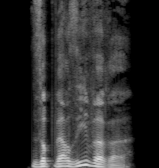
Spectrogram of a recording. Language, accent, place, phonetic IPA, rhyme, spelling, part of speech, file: German, Germany, Berlin, [ˌzupvɛʁˈziːvəʁə], -iːvəʁə, subversivere, adjective, De-subversivere.ogg
- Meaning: inflection of subversiv: 1. strong/mixed nominative/accusative feminine singular comparative degree 2. strong nominative/accusative plural comparative degree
